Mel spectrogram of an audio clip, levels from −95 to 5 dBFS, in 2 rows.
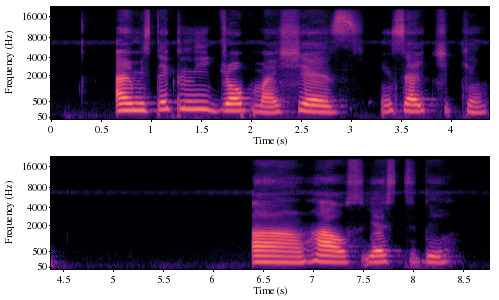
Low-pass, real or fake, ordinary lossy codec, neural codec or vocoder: none; fake; none; autoencoder, 48 kHz, 128 numbers a frame, DAC-VAE, trained on Japanese speech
